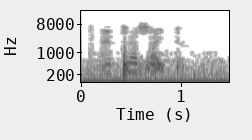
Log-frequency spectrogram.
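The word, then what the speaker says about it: anthracite: ਐਂਥਰਾਈਟ सही प्रोनाउंसिएशन जी पंजाबी च लिखी हुई है एंथ्रासाइट। सो यही है प्रोनाउंसिएशन है एंथ्रासाइट।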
